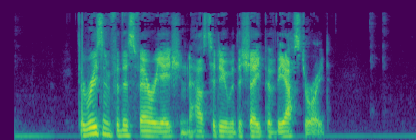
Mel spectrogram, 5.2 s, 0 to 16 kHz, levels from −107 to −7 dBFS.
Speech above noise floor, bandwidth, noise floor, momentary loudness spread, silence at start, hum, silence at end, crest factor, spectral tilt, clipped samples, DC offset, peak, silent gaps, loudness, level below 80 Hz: 37 dB; 11.5 kHz; -60 dBFS; 9 LU; 0.2 s; none; 1.15 s; 22 dB; -4 dB/octave; under 0.1%; under 0.1%; -2 dBFS; none; -23 LUFS; -64 dBFS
